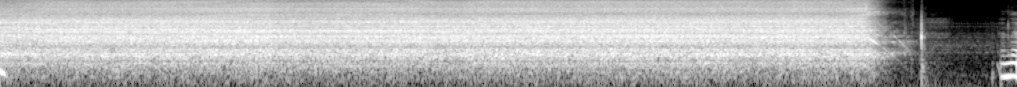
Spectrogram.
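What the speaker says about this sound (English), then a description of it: "I'm going to heat set this clear embossing powder." A handheld heat tool blows with a loud, steady roar of hot air while heat-setting clear embossing powder, running continuously close up for about thirteen seconds before switching off abruptly, leaving faint clicks and handling sounds.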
